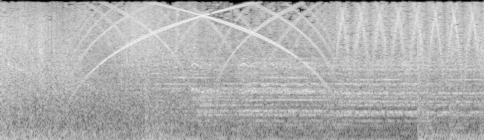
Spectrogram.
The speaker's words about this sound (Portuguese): Pronto! Bomba neles!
